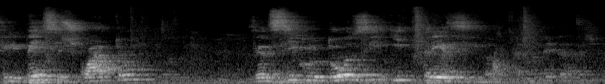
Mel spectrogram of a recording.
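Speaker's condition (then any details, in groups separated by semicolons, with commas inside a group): No condition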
